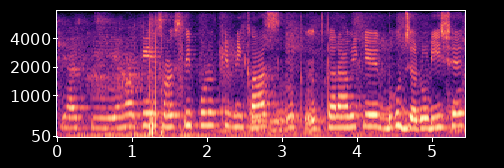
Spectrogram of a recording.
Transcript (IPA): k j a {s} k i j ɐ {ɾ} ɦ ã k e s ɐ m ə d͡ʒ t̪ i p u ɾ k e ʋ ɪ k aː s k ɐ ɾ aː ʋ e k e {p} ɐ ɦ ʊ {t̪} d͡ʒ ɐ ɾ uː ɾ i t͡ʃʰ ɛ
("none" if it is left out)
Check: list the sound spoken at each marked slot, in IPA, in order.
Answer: none, none, b, t̪

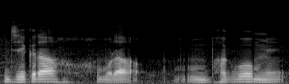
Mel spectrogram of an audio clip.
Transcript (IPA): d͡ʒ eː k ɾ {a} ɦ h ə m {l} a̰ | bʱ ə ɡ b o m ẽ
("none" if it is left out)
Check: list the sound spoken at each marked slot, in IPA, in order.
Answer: a, ɾ

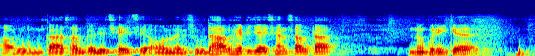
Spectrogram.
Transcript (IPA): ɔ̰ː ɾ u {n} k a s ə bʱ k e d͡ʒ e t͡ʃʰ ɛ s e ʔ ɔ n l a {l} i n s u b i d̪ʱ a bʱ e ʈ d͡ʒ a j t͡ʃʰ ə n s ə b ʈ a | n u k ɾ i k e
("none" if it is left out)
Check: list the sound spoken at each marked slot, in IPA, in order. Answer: n, none

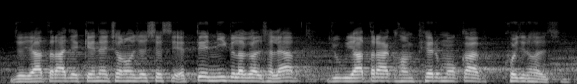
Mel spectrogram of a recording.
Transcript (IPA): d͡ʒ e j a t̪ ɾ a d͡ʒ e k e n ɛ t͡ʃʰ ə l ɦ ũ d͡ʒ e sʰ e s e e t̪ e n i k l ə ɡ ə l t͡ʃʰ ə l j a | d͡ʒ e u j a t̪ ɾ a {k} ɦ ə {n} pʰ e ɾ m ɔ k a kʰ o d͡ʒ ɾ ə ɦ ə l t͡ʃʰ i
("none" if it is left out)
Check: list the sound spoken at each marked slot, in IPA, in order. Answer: k, m

